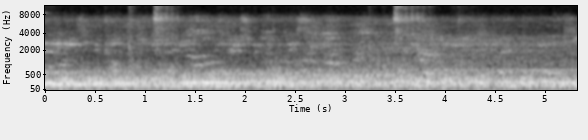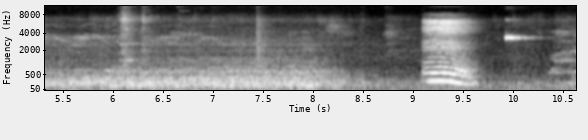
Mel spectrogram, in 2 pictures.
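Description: Video game sounds play from a television.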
